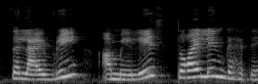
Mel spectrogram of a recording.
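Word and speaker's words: ptyalin: टॉयलिन कहते हैं, क्या कहते हैं, टॉयलिन कहते हैं। पी यहाँ पे साइलेंट है, प्रोनाउंसिएशन पे ध्यान दें।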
